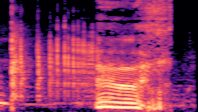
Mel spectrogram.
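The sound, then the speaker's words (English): Dice rolled for a perception check in a game clatter onto a hard surface in a quick, uneven burst of sharp clicks, then one keeps spinning with a steady, ringing rattle before settling to a stop. “I need to roll a perception check there.”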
